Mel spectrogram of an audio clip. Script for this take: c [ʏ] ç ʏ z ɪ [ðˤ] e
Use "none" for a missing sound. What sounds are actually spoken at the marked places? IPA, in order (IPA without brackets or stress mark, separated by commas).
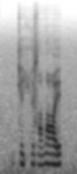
ɪ, ðˤ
